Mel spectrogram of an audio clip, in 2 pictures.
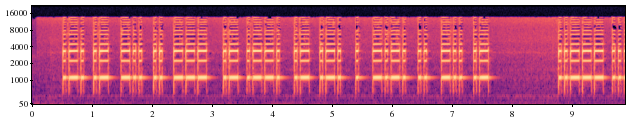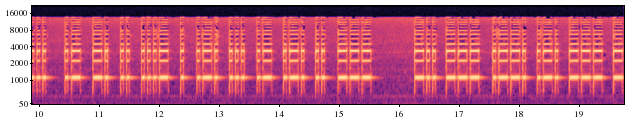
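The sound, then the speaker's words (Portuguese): A steady, fairly high-pitched tone keyed on and off in short and long pulses, sending Morse code (CW) that spells out Rádio Aparecida 25 anos for the 25th anniversary of the Encontro DX program on Rádio Aparecida. The dots and dashes run continuously, with two brief pauses between groups, and nobody speaks. “Então, vamos ver aí como é que fica, através do código Morse CW, Rádio Aparecida 25 anos ou 25º aniversário do programa Encontro DX.”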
